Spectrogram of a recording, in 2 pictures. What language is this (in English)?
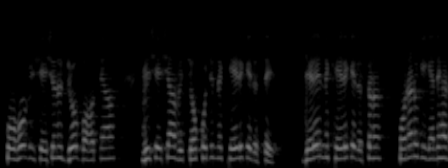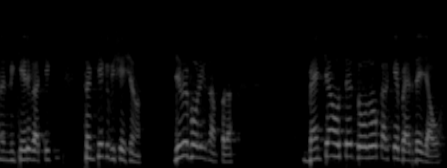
Punjabi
